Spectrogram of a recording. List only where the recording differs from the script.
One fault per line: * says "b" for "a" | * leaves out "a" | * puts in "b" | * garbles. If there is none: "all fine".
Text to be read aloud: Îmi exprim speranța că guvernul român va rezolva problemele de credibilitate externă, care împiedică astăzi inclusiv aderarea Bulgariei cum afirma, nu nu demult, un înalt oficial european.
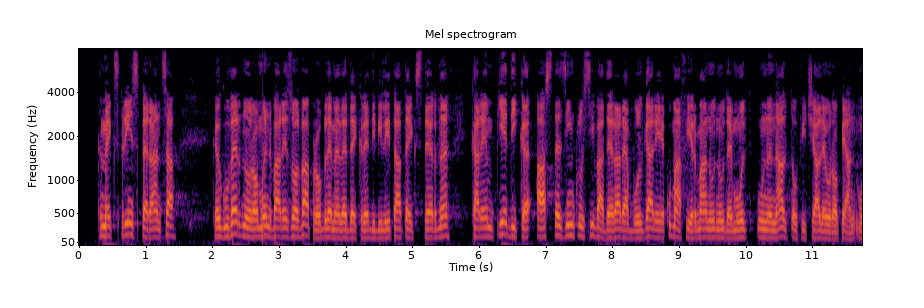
all fine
